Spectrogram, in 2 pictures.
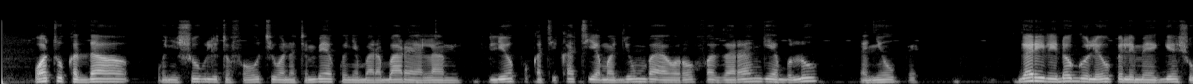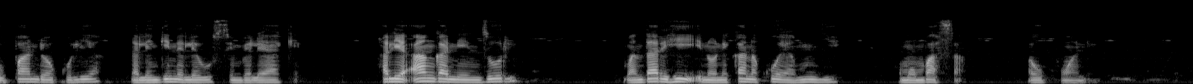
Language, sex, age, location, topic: Swahili, male, 18-24, Mombasa, government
